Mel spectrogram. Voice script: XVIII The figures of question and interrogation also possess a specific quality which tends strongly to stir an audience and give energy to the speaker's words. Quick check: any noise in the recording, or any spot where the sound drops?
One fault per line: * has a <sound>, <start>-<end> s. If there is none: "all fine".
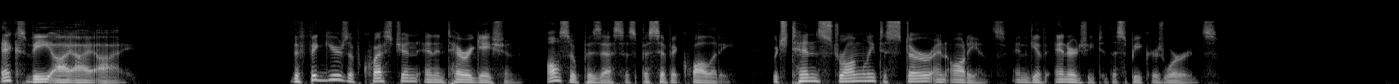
all fine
